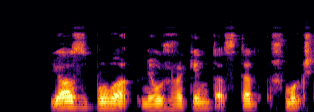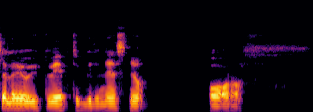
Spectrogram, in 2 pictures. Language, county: Lithuanian, Klaipėda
